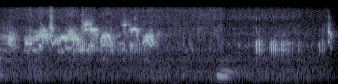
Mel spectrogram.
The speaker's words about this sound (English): Oh, there we go. That is the sound of the cardinal woodpecker.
